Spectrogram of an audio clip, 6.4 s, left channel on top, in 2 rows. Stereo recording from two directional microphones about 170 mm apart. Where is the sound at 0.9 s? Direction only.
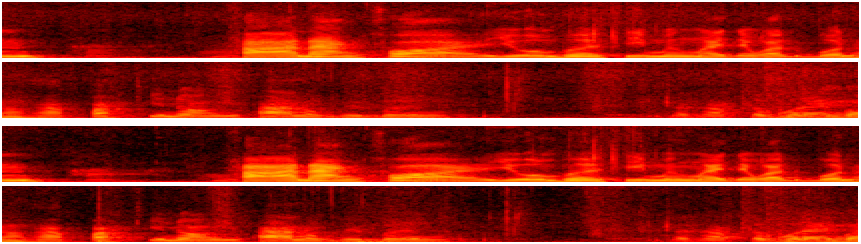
5° left (ahead or behind).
